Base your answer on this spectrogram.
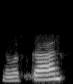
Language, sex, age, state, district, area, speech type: Hindi, male, 18-30, Uttar Pradesh, Prayagraj, urban, conversation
